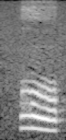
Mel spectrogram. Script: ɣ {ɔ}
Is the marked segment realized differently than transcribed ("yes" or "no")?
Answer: yes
